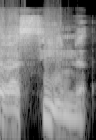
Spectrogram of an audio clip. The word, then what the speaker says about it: racine: Bien sûr, ce sont des racines. Ce sont des racines. On dit racine, racine, si. Comme nous le constatons, quand on prononce le mot racine, on y entend le son si.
